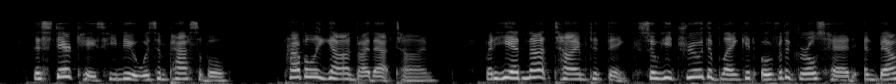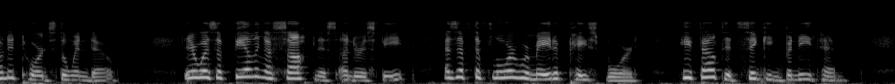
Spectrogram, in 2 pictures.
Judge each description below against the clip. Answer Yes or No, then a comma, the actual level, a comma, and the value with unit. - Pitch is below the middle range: No, very high, 250 Hz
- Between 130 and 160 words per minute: No, average, 185 wpm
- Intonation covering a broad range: Yes, wide, 6.7 semitones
